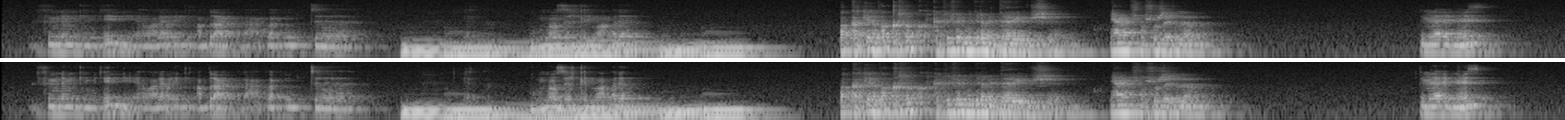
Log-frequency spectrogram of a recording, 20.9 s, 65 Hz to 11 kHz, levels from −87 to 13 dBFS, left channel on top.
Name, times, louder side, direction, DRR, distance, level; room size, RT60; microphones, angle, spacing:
voice 1, 0.4-4.7 6.2-6.5 7.0-8.5 18.9-19.7, right 1 dB, 55° right, 4 dB, 2.0 m, -24 dB
sound 1, 5.3-9.9, right 1 dB, 35° left, 5.6 m, -17 dB
voice 2, 11.2-14.3 14.8-16.0, left 1 dB, 75° left, -4 dB, 5.8 m, -18 dB
14.0 x 9.2 x 8.4 m, 1.2 s
head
